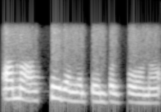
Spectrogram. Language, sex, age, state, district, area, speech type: Tamil, female, 30-45, Tamil Nadu, Pudukkottai, urban, conversation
